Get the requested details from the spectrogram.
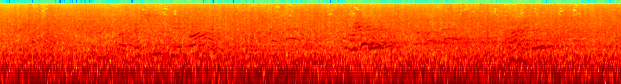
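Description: Electric zaps crackle in a game.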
